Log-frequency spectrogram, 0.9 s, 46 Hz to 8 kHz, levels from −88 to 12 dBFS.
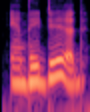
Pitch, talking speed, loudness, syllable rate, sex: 190 Hz, 200 wpm, -13 LUFS, 4.4 syllables/s, female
